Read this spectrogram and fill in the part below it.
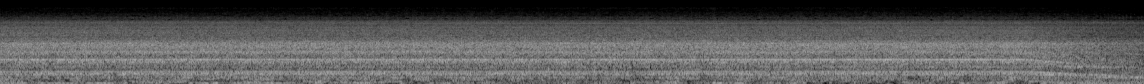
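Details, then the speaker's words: Ford EcoSport, coolant around 100°C after road driving; the radiator fan's second (high) speed switches on with a loud, steady rushing roar and no rattles, then winds down; low speed not running despite the ECU signal; high speed normal. "okay se prendió la se prendió la segunda velocidad vamos a esperar que se enfríe"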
